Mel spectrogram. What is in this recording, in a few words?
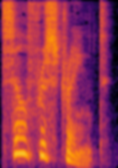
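"self restraint", British English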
